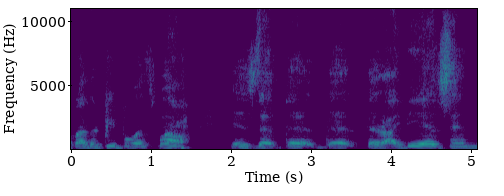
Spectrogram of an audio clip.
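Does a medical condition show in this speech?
Yes: cerebral palsy.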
